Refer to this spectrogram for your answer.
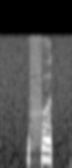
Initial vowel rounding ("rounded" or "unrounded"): rounded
